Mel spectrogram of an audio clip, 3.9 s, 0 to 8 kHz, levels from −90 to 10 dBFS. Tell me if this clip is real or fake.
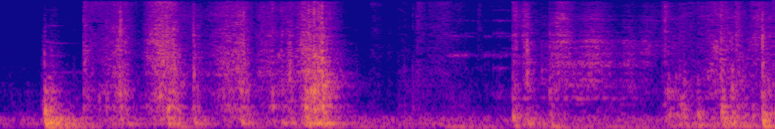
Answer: real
